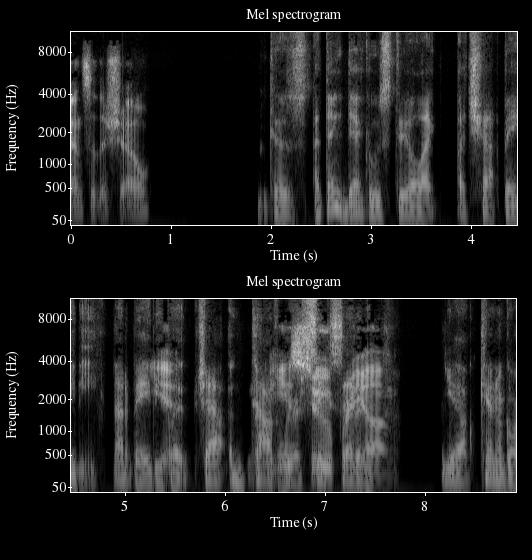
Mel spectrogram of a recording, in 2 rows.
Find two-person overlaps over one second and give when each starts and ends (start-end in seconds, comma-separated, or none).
6.2-7.5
